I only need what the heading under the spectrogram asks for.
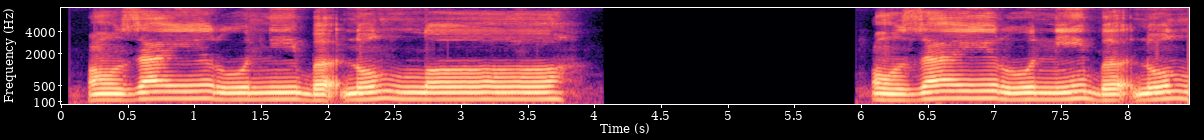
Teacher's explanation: Tanwin ini kita buang barisnya satu, kita ganti dengan nun yang berbaris di bawah. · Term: nun wiqayah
